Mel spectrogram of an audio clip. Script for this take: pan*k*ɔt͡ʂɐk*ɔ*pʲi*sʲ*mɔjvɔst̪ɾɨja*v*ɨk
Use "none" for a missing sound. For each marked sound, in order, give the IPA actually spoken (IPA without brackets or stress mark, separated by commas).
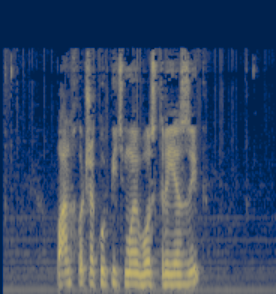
x, u, t͡sʲ, z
